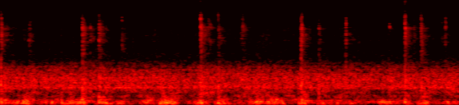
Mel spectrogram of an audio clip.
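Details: Finger percussion over the chest during a respiratory physical examination: a series of short, dull tapping notes, compared to judge whether the percussion sound is normal or abnormal; low room noise.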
